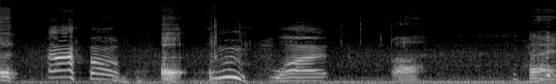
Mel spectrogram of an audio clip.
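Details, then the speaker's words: Man with frequent burping for at least 4 years, after smoking weed, burping out smoke: a run of loud, voiced burps, several in quick succession with short gaps, over low room hum. "So what's the story? When did these burps start? What's the story behind these burps?"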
